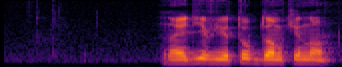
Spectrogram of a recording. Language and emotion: Russian, neutral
